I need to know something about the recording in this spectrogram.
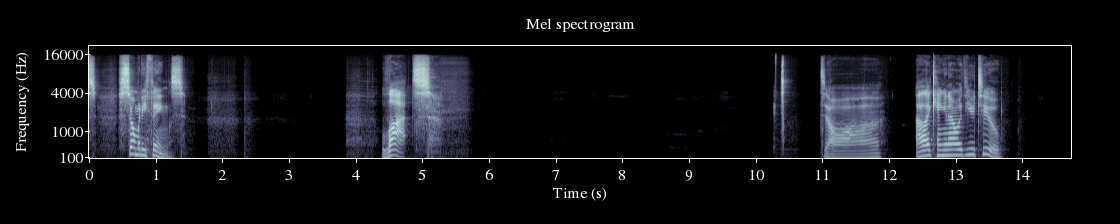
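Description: A young man speaks calmly and close into a microphone, with pauses.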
